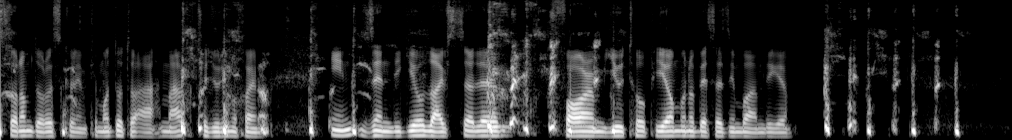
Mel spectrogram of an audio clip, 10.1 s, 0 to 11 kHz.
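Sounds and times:
man coughing harsh chesty coughs: 0.0s - 0.9s, 1.8s - 6.4s, 8.2s - 9.7s
speech: 0.0s - 9.0s.

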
